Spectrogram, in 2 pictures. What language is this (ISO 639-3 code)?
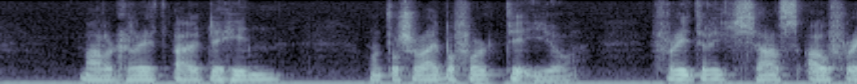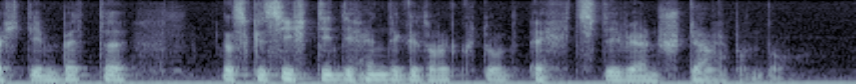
deu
